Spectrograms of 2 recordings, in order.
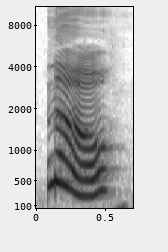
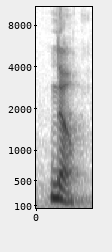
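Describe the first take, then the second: First: It sounds unsure, with a hesitant inflected tune. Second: It sounds refusing, short and flat in tune. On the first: The answer is actually maybe. "Give me a no where you mean maybe" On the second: The answer really is no. "the short ... there's not as much inflection"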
